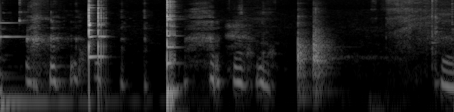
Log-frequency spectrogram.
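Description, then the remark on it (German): Glasses clink together in a toast to a good year, two bright knocks about a second apart with a brief ringing tone, surrounded by murmured voices and soft laughter. “Ein Prost auf das gute Jahr.”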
